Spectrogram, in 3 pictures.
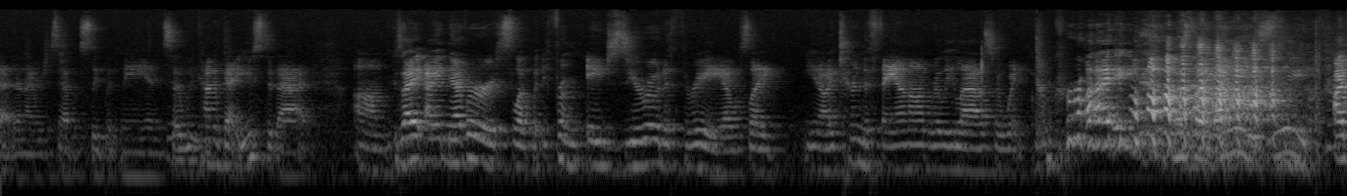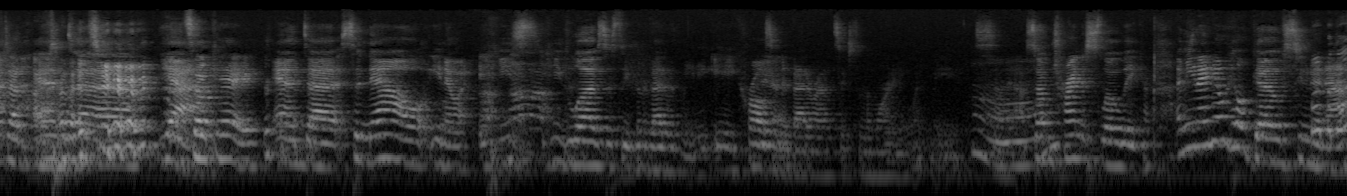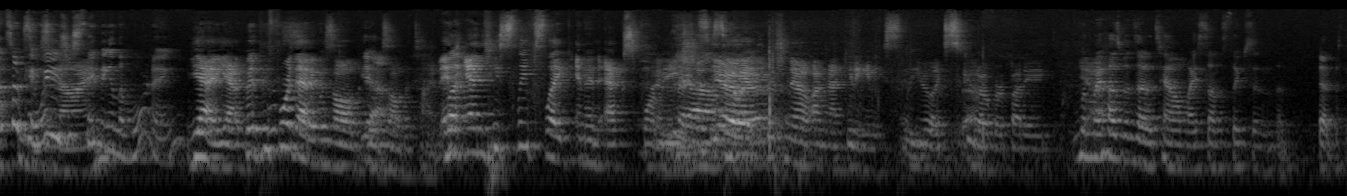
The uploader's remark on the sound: It's my first time doing Motherhood in Hollywood in front of a live audience and it was a hoot. We also raised money for an organization called No Kid Hungry during this show so you will hear me giving away prizes and harassing the audience.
